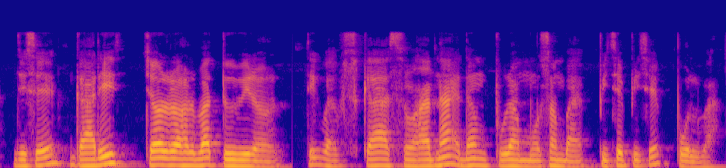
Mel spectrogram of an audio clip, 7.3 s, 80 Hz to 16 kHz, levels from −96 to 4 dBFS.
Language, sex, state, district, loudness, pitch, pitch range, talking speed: Hindi, male, Bihar, East Champaran, -17 LUFS, 135 Hz, 125-150 Hz, 140 wpm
